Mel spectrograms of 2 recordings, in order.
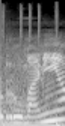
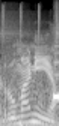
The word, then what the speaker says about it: Rumanía: de este video que nos referimos al país como Rumanía o como Rumania, porque ambas pronunciaciones están correctas en el castellano, pero la pronunciación en rumano suena muy parecida a la fonética que dicen en España, Rumanía.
